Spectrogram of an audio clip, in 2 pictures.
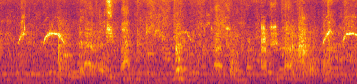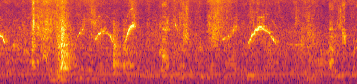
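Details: A talking parakeet that speaks Filipino and English chatters in quick, scratchy warbles broken by arched, rising-and-falling chirps about once a second, over a steady electrical hum.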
